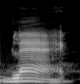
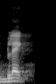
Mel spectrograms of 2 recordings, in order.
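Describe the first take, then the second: First: The word is said in a British accent. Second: The word is said in an Indonesian accent.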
